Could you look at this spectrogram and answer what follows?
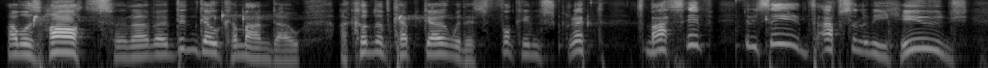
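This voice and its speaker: A man's voice: sits high, very animated, a little fast, few pauses, no room sound. A man playing a blunt, exasperated, excuse-making actor in a comic audio drama. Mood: indignant. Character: indignant, sweary, excuse-making actor in a bickering troupe.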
